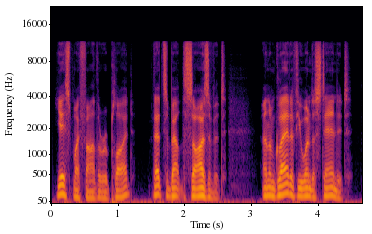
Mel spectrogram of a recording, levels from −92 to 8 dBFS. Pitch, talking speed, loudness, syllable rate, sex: 110 Hz, 220 wpm, -19 LUFS, 6.0 syllables/s, male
